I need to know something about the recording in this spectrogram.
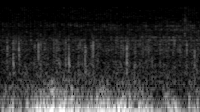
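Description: Mountain bike rolling fast down a gravel track: tyres crunching over the gravel with scattered clicks and rattles, under a heavy wind rumble on a helmet-mounted microphone.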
